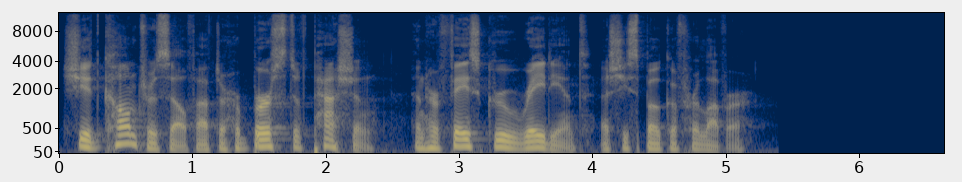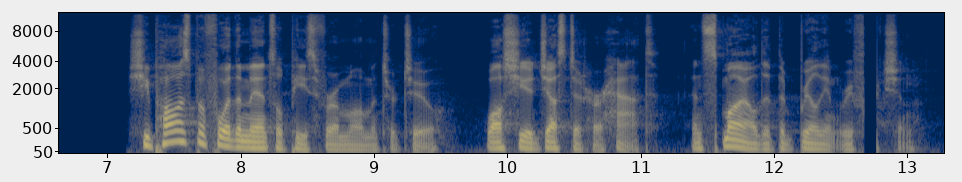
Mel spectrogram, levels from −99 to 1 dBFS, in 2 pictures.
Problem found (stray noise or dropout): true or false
true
